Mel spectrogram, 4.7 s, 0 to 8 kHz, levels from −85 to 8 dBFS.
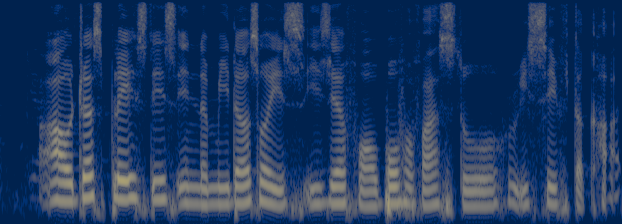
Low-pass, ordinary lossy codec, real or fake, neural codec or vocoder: none; none; real; none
